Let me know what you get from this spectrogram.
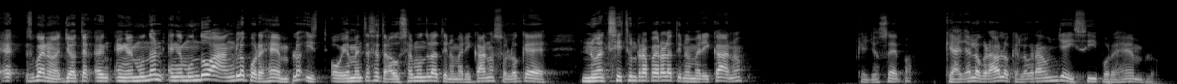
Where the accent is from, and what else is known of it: Venezuela; now in Mexico City, Mexico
